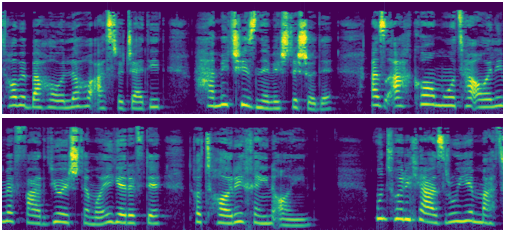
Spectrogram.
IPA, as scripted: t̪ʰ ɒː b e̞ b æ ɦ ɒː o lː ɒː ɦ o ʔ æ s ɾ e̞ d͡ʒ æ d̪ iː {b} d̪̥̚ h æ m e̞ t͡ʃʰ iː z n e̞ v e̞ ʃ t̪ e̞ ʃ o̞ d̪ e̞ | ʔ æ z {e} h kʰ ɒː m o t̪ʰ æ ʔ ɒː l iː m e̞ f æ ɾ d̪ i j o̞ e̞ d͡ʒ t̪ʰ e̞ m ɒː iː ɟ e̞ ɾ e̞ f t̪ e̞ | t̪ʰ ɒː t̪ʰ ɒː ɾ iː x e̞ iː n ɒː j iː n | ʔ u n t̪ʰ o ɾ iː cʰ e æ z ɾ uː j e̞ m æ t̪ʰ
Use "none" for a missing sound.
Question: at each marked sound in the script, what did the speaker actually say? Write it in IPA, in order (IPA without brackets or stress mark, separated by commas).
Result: none, æ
